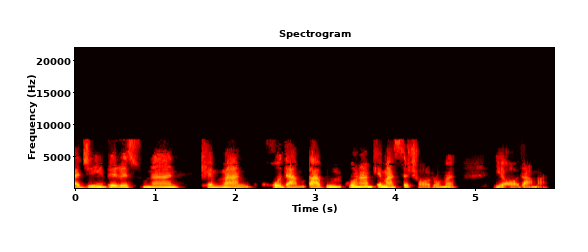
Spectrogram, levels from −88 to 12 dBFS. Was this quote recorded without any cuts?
yes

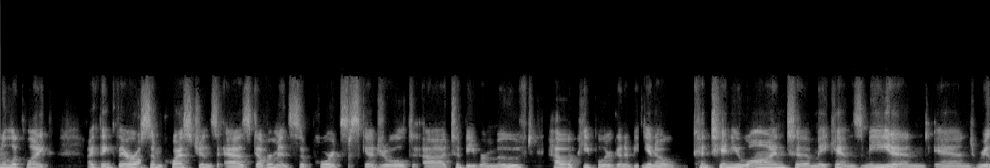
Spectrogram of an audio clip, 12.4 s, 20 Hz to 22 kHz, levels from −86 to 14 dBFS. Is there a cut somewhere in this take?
yes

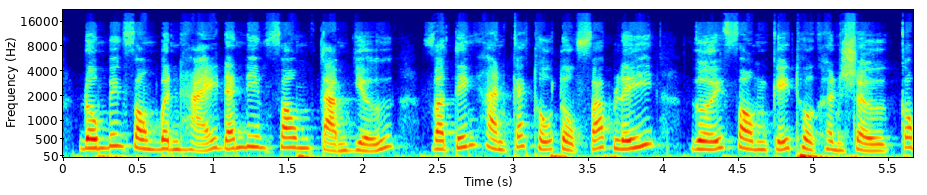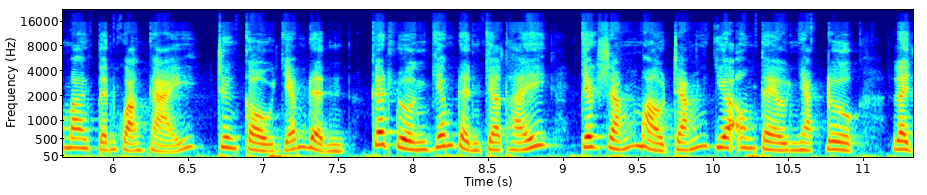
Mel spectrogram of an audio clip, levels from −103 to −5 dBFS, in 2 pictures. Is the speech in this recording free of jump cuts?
no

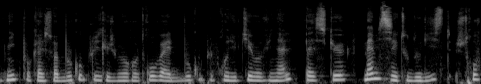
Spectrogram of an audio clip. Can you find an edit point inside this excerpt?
yes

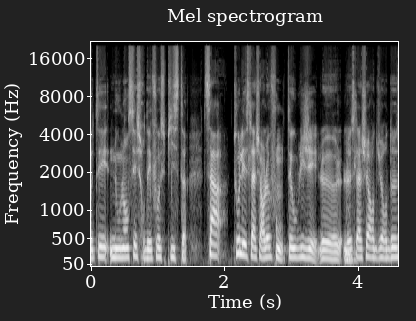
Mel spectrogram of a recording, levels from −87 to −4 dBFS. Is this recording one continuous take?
no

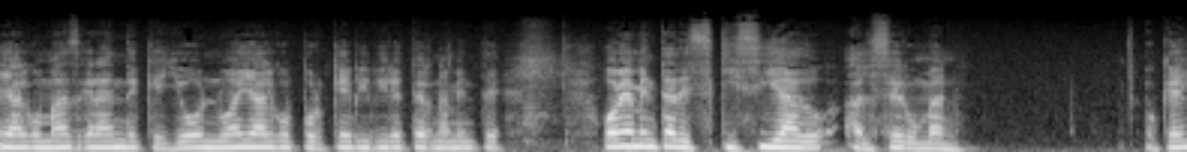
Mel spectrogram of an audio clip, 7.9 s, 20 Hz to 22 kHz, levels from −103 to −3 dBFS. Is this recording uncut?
yes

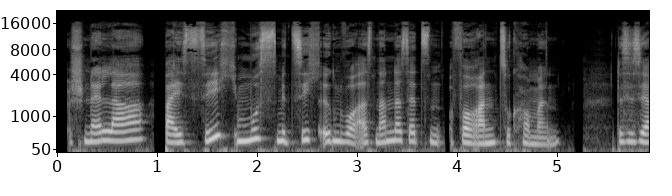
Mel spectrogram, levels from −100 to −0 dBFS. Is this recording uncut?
no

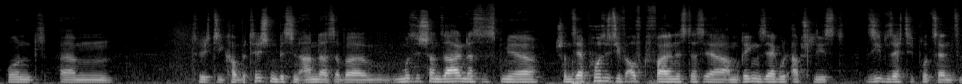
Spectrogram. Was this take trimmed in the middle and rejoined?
yes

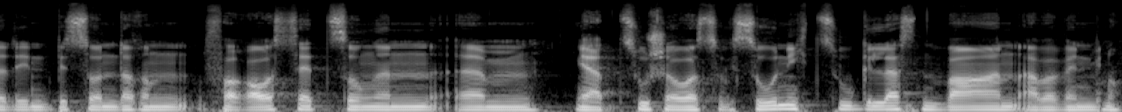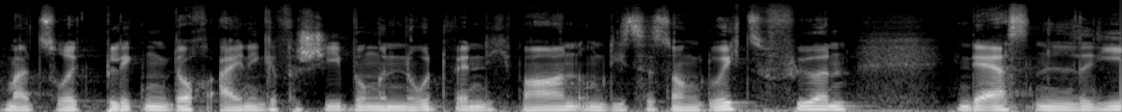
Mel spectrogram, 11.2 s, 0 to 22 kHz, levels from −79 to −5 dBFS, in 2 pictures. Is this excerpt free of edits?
no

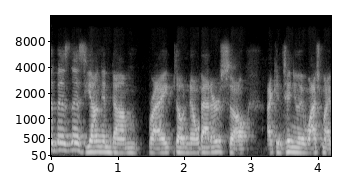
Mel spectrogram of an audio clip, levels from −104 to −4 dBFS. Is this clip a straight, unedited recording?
no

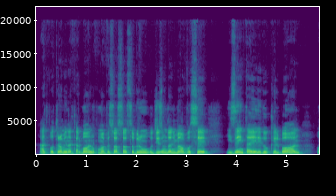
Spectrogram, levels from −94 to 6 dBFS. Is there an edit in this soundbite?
no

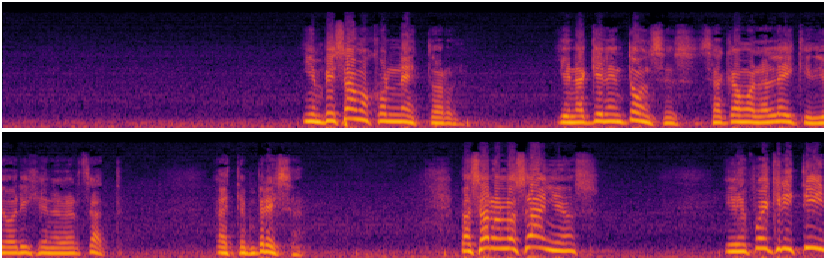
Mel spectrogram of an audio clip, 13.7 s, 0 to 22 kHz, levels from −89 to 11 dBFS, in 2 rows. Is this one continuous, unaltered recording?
yes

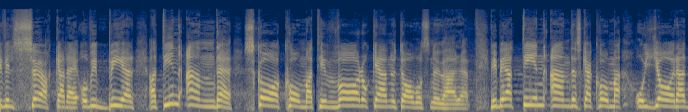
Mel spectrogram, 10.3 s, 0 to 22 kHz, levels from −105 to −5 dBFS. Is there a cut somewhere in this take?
no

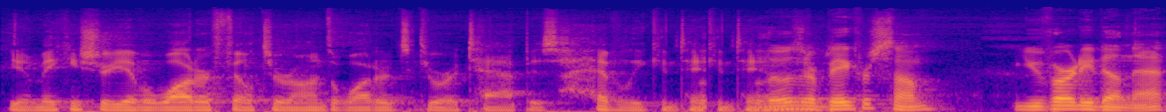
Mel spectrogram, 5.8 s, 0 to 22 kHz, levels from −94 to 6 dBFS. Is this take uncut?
no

